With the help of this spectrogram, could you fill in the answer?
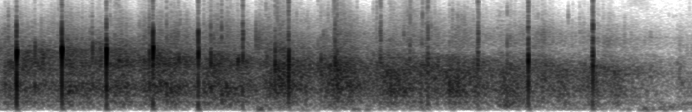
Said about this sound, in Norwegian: Og takk for en nydelig lovsang. Kan vi ikke gi det en god applaus, altså?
